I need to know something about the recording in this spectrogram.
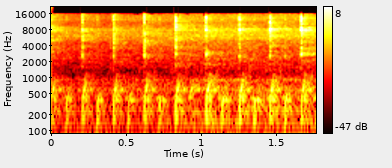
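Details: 2010 Yamaha Jupiter Z engine, complaint of rough noise every revolution, worst at mid rpm: rough rhythmic clattering grind about five beats a second; clutch ruled out, bearing suspected, traced to a broken gear shaft.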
